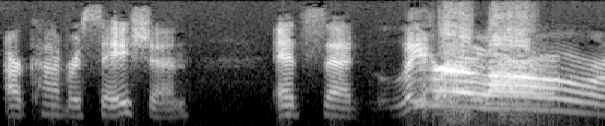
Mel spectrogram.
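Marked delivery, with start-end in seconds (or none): 2.6-4.0 very loud, growling yell with "alone" dragged out. Retelling a phone call interrupted by an unearthly voice: imitating a growly scream. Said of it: "a horrific, growly-like voice interrupted".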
